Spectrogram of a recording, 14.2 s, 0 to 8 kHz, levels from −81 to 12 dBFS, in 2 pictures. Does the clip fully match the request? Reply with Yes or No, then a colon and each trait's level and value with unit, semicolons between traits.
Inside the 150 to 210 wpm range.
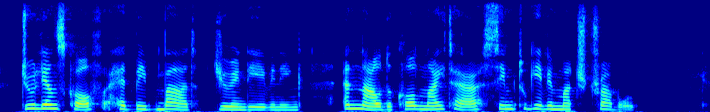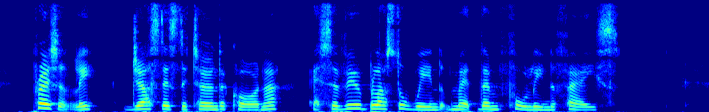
Yes: average, 160 wpm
